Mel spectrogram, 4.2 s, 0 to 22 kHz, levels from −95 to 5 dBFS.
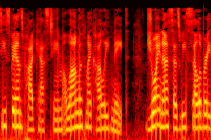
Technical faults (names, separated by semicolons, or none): planar audio read as interleaved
